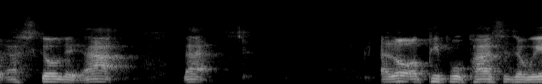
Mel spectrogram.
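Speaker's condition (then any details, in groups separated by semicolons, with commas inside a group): Cerebral palsy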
